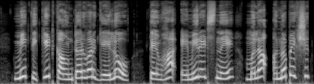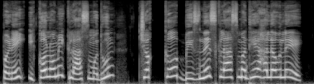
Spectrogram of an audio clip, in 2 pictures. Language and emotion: Marathi, surprised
